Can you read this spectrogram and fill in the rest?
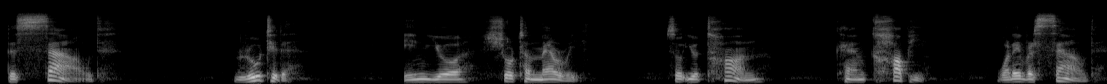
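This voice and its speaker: A man whose first language is Taiwanese gives a language lesson, speaking deliberately and often repeating his phrases. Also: mid-range voice, a little mellow. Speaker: language teacher. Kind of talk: slow instructional talk.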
